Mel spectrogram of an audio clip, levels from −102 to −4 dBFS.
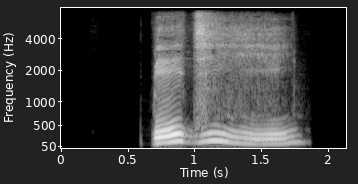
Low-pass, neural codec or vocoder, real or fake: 7.2 kHz; none; real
